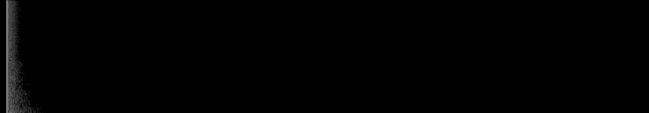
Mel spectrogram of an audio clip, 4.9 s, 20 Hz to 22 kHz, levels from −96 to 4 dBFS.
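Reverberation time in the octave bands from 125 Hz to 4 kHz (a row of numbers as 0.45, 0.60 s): 0.50, 0.35, 0.30, 0.25, 0.20, 0.15 s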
